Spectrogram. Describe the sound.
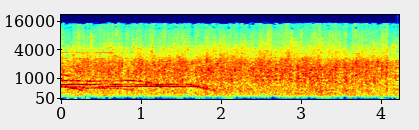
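Audience applause for a game contestant, dense continuous clapping at a steady, loud level throughout.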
